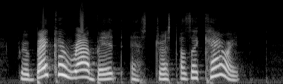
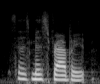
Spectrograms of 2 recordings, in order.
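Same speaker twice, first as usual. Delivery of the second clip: ordinary delivery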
